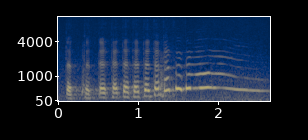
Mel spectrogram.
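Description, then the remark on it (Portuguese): A voice mimics a motorcycle starting as its key is turned: a quick run of rhythmic sputtering pulses, then a sustained buzzing tone that holds and slowly trails off, fairly loud. “Imaginem vocês o barulho de uma moto que vira a chave. Ela começa.”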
